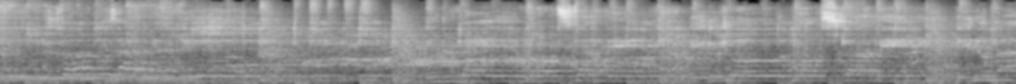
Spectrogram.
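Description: Live pop-rock song: a male lead singer sings into a handheld microphone over loud, steady band accompaniment.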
